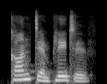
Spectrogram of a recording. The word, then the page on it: Contemplative: Indian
